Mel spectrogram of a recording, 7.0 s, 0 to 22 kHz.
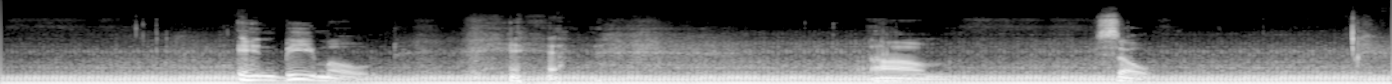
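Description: A 2024 Suzuki GSX-R 1000 motorcycle engine drones steadily and loud while being ridden in its docile B mode, with wind rumble underneath and a rider talking over it.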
